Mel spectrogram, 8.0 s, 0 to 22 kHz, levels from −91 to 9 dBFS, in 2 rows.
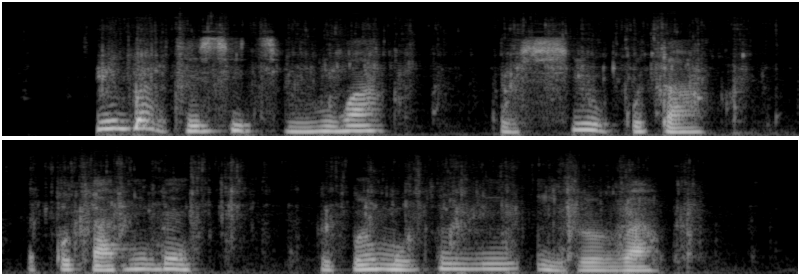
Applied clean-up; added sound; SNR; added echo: neural mask model RNNoise.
